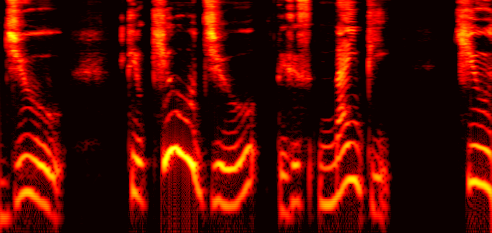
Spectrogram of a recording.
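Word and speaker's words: 九: And the first one, ki and you, kyu, and u, so this is a longer sound.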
